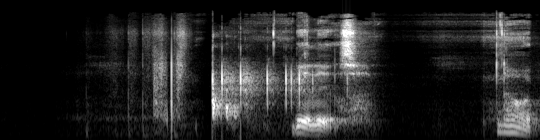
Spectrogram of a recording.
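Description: Billiard balls clack together as a cue ball breaks the rack.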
